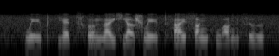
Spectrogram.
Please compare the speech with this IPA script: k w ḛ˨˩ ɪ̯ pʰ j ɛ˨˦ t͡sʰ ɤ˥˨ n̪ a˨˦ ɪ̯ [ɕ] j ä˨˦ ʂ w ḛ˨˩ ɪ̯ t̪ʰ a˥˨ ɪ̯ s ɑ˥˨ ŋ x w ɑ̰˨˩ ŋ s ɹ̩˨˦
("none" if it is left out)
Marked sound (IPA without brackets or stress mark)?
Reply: ɕ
